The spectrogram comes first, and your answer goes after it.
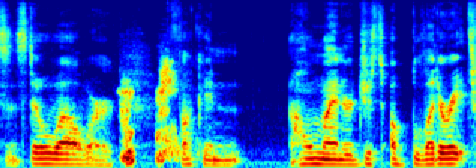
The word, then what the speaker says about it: Stillwell: And also, what came out of left field was Homelander actually killing How do you pronounce her name? Sitwell? Stillwell.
